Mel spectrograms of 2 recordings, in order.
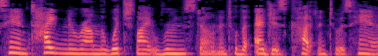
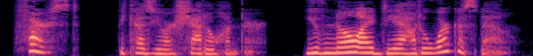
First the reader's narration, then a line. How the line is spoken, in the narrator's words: she said calmly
